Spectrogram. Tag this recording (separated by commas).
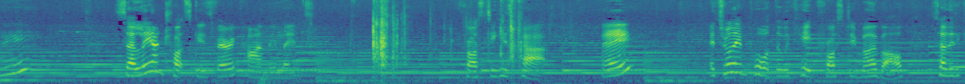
Speech, Music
